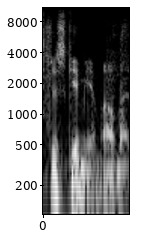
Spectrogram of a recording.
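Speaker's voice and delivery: hushed whisper, barely voiced, very quiet. Voicing a character who turns aside to whisper: whispering. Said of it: "sort of whispers".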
